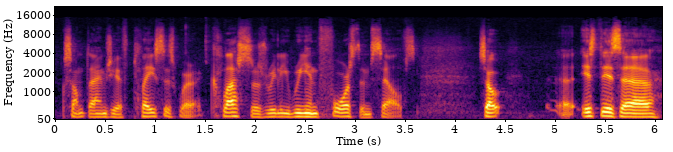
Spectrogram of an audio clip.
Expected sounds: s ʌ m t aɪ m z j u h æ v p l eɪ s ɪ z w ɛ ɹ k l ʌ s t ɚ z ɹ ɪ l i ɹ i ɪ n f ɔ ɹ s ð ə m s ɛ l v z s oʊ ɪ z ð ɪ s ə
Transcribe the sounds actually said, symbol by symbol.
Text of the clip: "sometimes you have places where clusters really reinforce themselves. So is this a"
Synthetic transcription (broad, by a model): s ʌ m t aɪ m z j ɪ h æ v p l eɪ s ɪ z w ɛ ɹ k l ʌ s t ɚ z ɹ ɪ l i ɹ i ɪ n f ɔ ɹ s ð ə m s ɛ l v z s oʊ ɪ z ð ɪ s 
